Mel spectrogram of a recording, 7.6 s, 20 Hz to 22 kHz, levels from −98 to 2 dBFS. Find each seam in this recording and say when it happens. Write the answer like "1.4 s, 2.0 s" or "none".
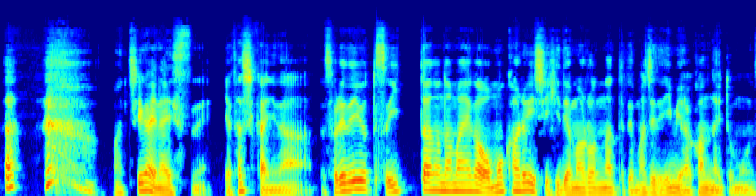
2.2 s, 3.7 s

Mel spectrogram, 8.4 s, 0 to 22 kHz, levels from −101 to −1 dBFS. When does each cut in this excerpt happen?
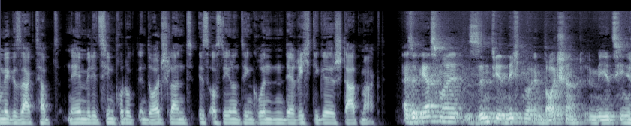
6.2 s

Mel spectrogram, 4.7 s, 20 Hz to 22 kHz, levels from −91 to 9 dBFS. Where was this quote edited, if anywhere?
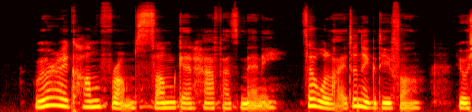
2.9 s

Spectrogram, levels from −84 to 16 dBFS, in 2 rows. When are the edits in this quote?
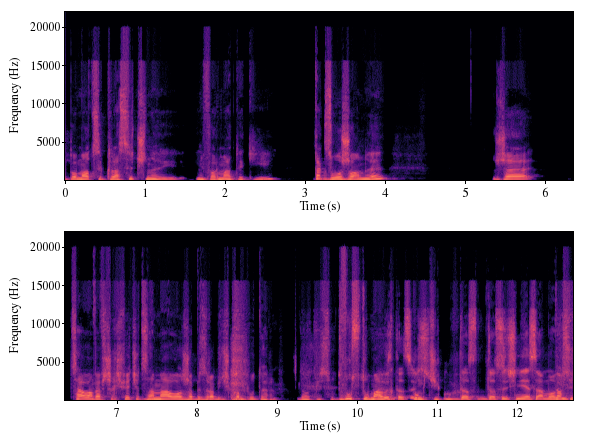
3.1 s, 6.7 s, 7.3 s, 10.5 s

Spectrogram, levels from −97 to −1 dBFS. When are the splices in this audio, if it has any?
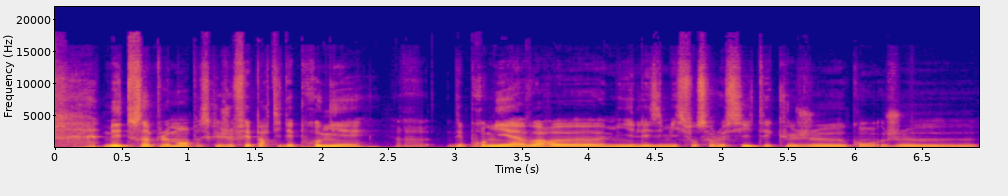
none

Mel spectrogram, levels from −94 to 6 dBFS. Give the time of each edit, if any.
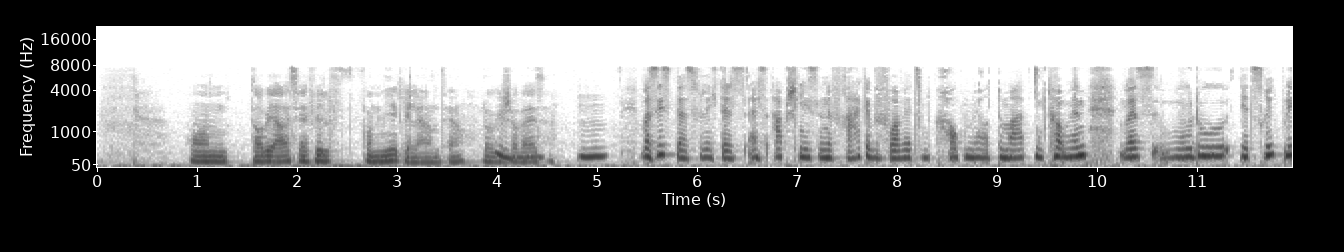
5.4 s

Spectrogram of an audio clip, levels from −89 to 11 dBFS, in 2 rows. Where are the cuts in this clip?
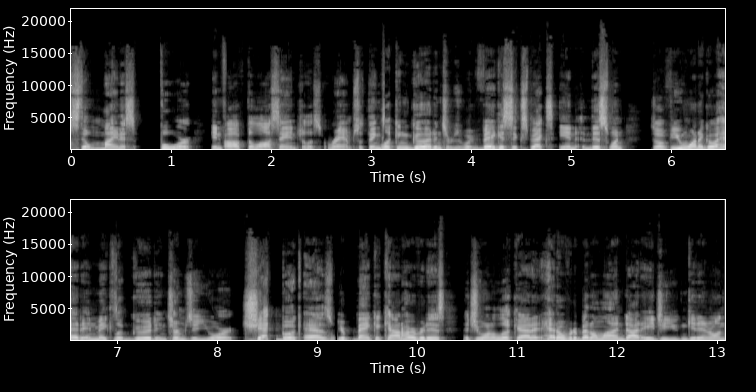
1.5 s, 3.1 s, 7.0 s, 9.1 s

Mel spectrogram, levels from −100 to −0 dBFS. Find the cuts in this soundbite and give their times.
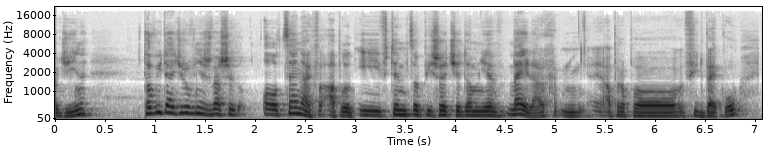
3.0 s

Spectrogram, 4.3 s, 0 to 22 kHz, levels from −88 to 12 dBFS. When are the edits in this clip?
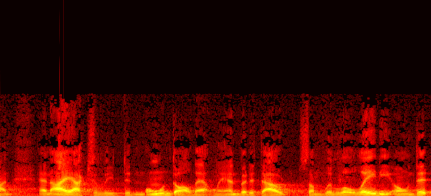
1.4 s, 2.6 s

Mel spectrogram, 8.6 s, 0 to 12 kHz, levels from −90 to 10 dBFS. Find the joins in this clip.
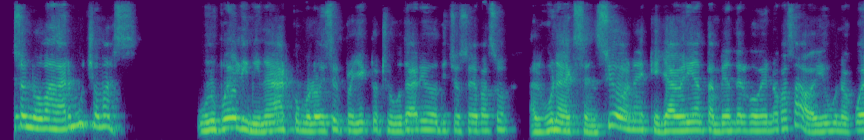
5.2 s

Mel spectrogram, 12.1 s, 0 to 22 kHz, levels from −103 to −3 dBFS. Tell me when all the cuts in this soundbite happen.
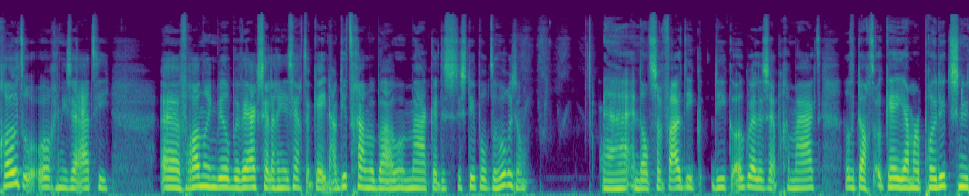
none

